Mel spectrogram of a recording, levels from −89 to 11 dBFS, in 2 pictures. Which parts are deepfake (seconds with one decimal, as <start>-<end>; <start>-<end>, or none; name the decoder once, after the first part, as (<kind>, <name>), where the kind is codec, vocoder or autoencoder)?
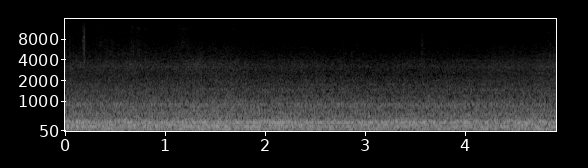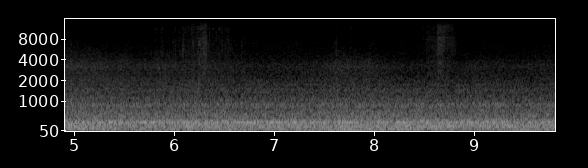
0.0-0.6 (vocoder, Vocos); 4.1-6.6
